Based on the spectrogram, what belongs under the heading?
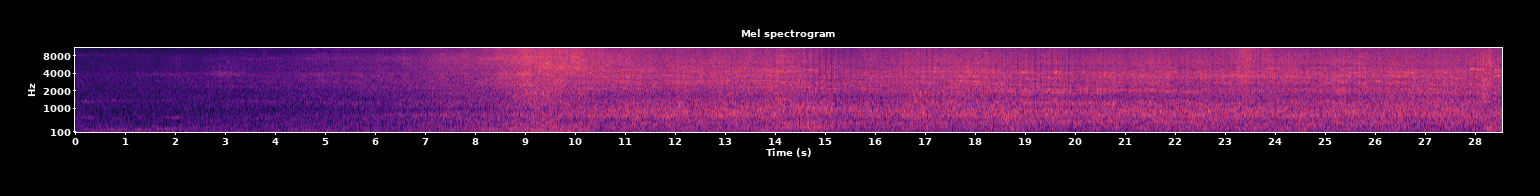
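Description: EF210 electric locomotive hauling a long container freight train, approaching and passing close by. It grows louder over the first eight seconds or so, then holds a steady loud running noise as the container wagons' wheels roll past on the rails.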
